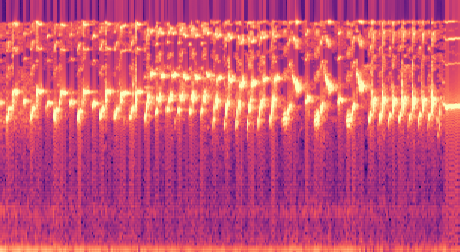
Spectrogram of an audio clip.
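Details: Goldfinch mule trained to sing delivers a long, steady stream of rapid high chirps and twitters, closing on a pure sustained whistle.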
